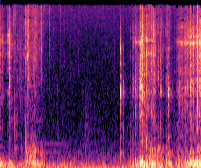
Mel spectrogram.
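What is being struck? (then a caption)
Bar soap scraped with a metal blade. A solid white bar of soap with purple specks, held in the hand, is scraped with a metal blade. Dry, crisp scraping and shaving bursts are heard, fading to a quiet stretch in the middle before rougher, louder scrapes with bright edges return at the end.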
